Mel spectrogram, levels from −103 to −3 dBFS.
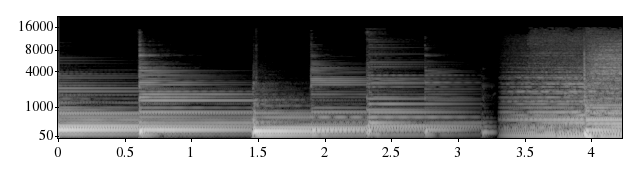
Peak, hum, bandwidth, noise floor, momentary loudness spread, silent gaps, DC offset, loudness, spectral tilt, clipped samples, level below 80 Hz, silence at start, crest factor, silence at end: -16 dBFS; none; 12 kHz; -52 dBFS; 17 LU; none; under 0.1%; -32 LUFS; -7.5 dB/octave; under 0.1%; -42 dBFS; 0 s; 14 dB; 0 s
